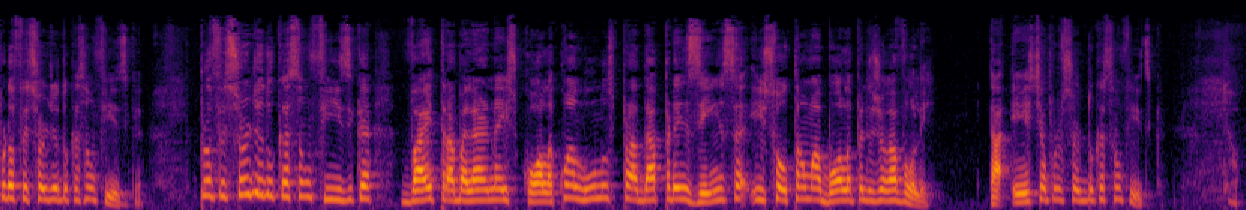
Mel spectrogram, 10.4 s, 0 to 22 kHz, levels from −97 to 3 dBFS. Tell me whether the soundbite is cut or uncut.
uncut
